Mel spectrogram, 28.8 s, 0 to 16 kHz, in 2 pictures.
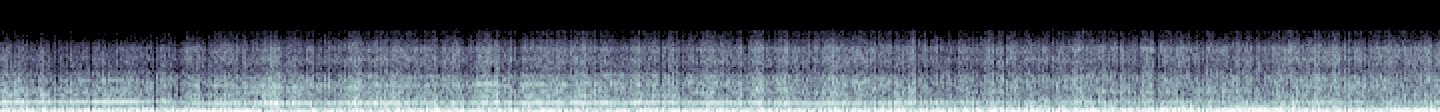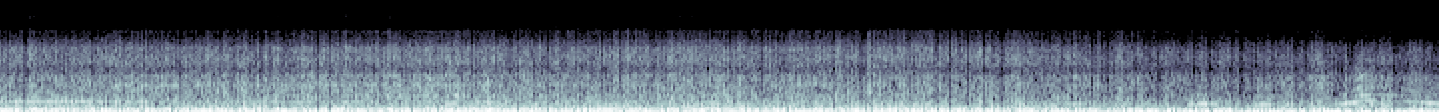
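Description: Porsche 911 GT3 RS flat-six engine heard from inside the cabin, held at a steady high pitch at speed over heavy wind and road rumble. Its pitch dips slightly about two seconds in, and near the end it gives a few quick rising blips as the car slows for a corner.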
